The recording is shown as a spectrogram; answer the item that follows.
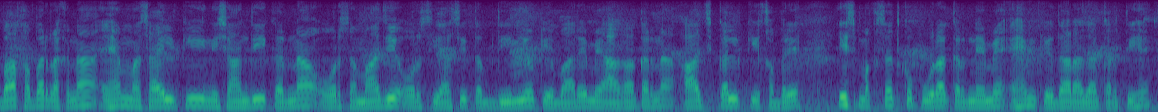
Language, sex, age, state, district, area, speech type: Urdu, male, 18-30, Delhi, North West Delhi, urban, spontaneous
